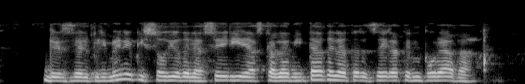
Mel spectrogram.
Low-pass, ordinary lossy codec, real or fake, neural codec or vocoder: 7.2 kHz; Opus, 32 kbps; fake; vocoder, 22.05 kHz, 80 mel bands, HiFi-GAN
